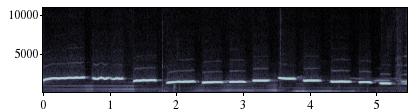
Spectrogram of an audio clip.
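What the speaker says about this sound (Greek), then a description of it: "ας σφυρίξουμε όλοι μαζί." A concert audience whistles a melody together in unison, a steady sustained tune in clear repeated phrases with short breaks between them and no talk.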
